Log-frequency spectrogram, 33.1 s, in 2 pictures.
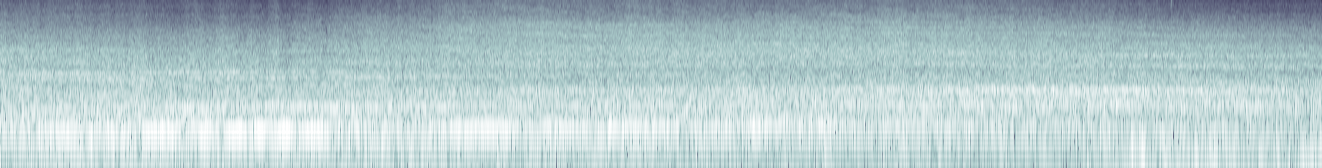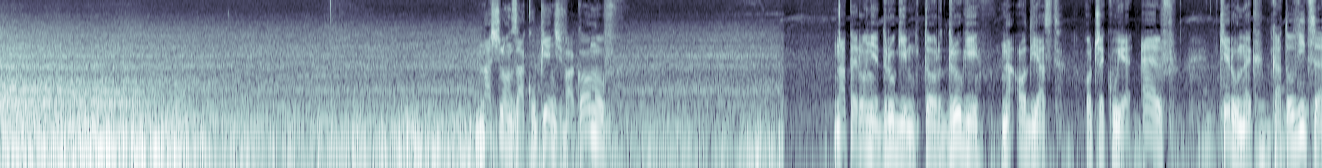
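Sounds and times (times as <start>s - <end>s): train wheels rolling on rails: 0.0s - 21.0s.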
